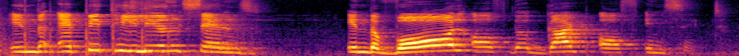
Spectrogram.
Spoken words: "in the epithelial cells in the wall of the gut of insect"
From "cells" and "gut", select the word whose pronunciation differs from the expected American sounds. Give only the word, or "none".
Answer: none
